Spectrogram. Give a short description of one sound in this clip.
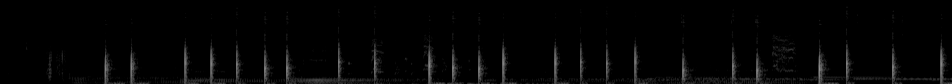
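Short sharp clicks sound one after another as blocks are placed.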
